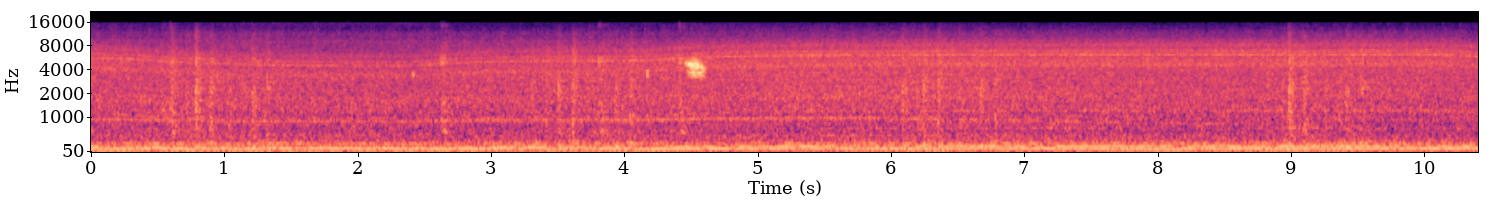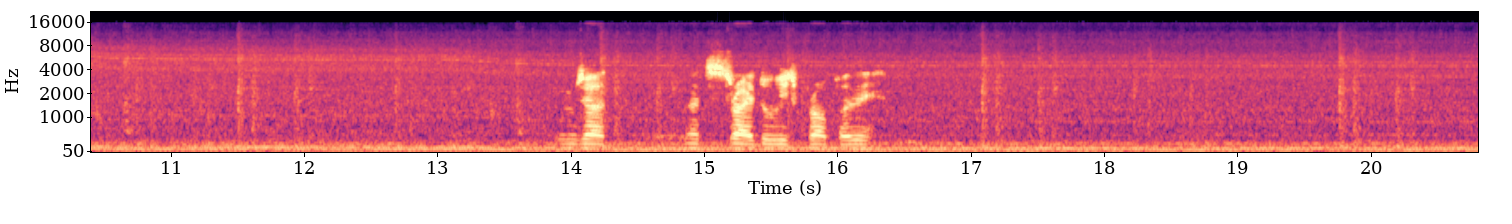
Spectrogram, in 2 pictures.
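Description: A train engine hums steadily with a low drone.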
